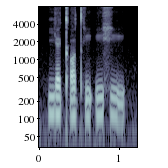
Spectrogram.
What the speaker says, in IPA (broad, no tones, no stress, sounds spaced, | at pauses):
j ɛ kʼ ɒ tʼ i ʔ i x i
